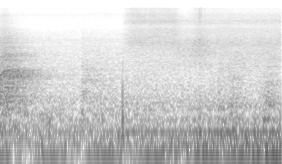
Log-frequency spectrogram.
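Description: Rustling hiss of handheld camera handling at the start, then a steady low hum with a single sharp click about two seconds in.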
